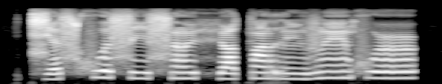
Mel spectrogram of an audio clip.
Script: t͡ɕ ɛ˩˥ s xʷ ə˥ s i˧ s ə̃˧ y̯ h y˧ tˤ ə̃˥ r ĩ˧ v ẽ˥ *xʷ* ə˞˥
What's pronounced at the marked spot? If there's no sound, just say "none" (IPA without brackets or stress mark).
xʷ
